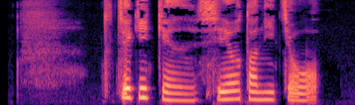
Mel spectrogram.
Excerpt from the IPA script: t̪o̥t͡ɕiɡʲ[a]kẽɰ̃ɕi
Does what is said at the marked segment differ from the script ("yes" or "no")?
yes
